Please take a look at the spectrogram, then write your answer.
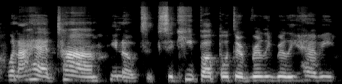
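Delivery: ordinary delivery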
